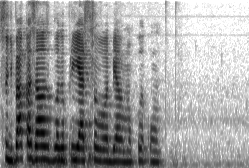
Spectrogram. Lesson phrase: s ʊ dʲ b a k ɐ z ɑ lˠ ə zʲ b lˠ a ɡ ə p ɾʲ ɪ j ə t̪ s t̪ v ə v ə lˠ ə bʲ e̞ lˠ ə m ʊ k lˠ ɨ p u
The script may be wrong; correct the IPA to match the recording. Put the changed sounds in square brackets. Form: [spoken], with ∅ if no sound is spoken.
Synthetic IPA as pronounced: s ʊ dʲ b a k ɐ z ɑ lˠ ə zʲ b lˠ [ə] ɡ ə p ɾʲ ɪ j [a] t̪ s t̪ v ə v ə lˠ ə bʲ e̞ lˠ ə m ʊ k lˠ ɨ [k] u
